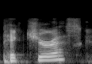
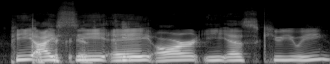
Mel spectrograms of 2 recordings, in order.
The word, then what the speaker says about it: picaresque: no there's no t but there's it's spelled weird p i c a r e s q u e there's no t it's almost like captain picard like pick picares picaresque oh that's amazing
